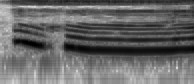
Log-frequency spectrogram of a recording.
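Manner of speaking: milk the pretend tears; fake crying. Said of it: "starts to pretend to cry".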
